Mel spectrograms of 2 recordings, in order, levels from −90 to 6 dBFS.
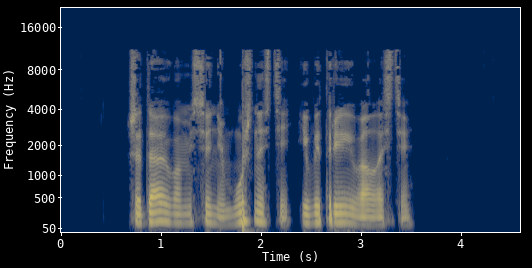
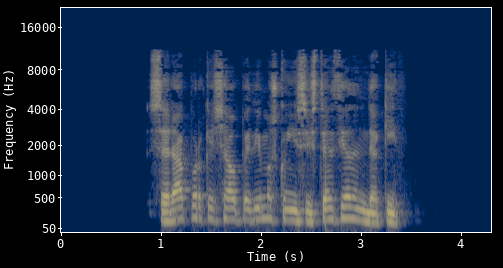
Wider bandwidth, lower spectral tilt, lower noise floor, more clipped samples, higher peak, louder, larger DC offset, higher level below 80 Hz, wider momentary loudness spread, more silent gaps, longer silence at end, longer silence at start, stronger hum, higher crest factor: about the same, 11.5 kHz vs 11.5 kHz; about the same, -4.5 dB/octave vs -3.5 dB/octave; about the same, under -90 dBFS vs under -90 dBFS; neither; first, -4 dBFS vs -12 dBFS; first, -23 LUFS vs -27 LUFS; neither; first, -52 dBFS vs -70 dBFS; first, 10 LU vs 6 LU; neither; first, 1.1 s vs 0.9 s; second, 0.7 s vs 0.9 s; neither; about the same, 22 dB vs 18 dB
